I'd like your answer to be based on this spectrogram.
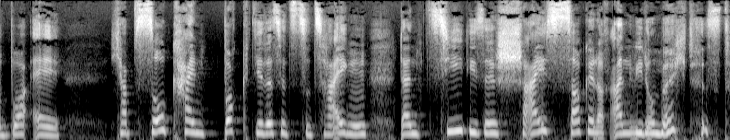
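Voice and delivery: put-on grumpy, can't-be-bothered, irritated snapping. Speaker retelling what he snapped at the speaker, retelling an annoyed snap. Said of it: "hat er mich so angezickt".

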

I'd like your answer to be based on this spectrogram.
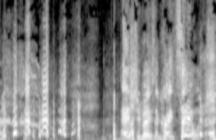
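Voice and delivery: high, excited yelling. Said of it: "Stop yelling at me".

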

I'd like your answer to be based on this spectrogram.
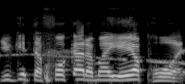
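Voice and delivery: put-on thick Chicago accent, laid on heavily. Describing the Die Hard airport cop, Dennis Franz Chicago accent. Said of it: "thick ass Chicago accent".

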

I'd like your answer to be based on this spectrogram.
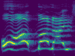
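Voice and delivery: put-on very high Cockney East London accent. Retelling being asked for dialogue, the speaker walks back in with an EastEnder accent. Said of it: "give us a dialogue in your EastEnder accent".

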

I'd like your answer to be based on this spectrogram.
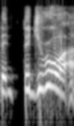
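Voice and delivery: heavy New York accent, thick drawl on drawer. Asked about an american word, the speaker says it in a heavy new york accent. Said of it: "I can't say it without a heavy accent".

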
